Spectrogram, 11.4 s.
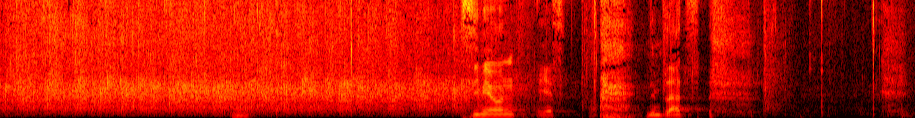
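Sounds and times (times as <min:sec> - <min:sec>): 
audience applause: 0:00.0 - 0:06.5
speech: 0:02.9 - 0:03.3, 0:05.9 - 0:07.2, 0:08.1 - 0:09.2.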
